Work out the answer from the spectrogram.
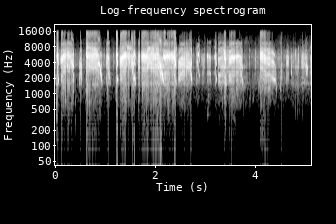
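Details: Swiftlets chatter in dense, high, buzzy twitters on a lure recording meant to draw breeding swiftlet colonies into a nesting house, with rapid overlapping chirps and brief gaps.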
